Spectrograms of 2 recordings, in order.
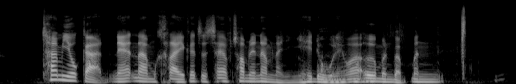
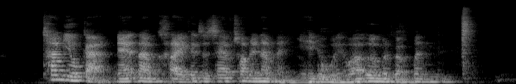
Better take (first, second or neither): first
